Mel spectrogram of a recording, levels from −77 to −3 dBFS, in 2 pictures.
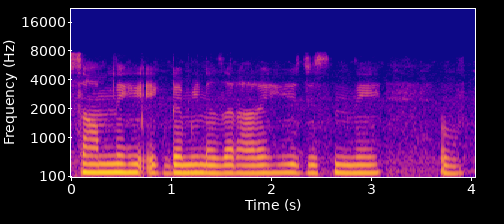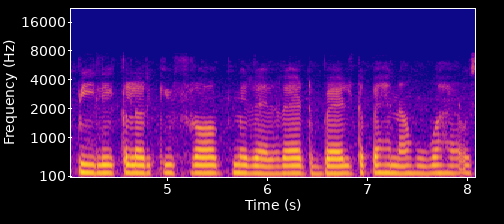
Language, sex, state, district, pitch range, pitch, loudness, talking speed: Hindi, female, Jharkhand, Jamtara, 175-185 Hz, 180 Hz, -17 LUFS, 155 wpm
